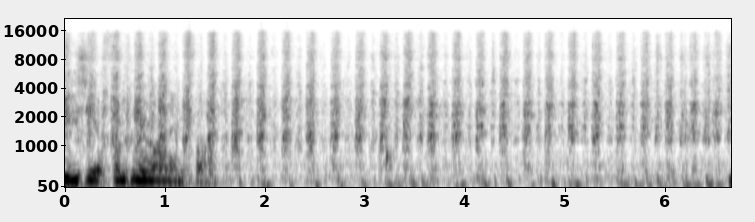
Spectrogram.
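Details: Rottweiler panting hard while giving birth to puppies: quick, breathy huffs at roughly two per second, regular and sustained, after a short human voice at the start.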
